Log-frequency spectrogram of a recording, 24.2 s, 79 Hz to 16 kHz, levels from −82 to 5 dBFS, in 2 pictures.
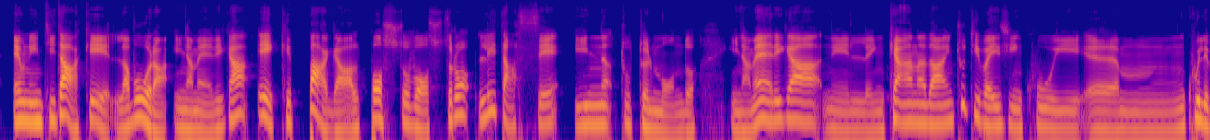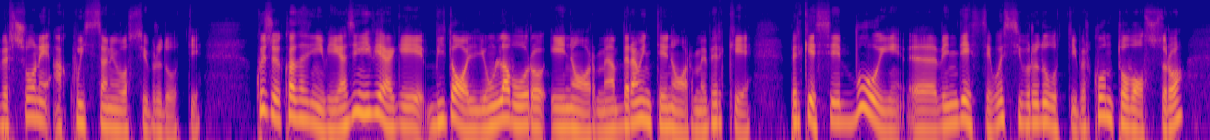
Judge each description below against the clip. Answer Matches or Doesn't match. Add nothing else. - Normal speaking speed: Matches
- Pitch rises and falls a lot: Matches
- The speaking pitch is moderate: Matches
